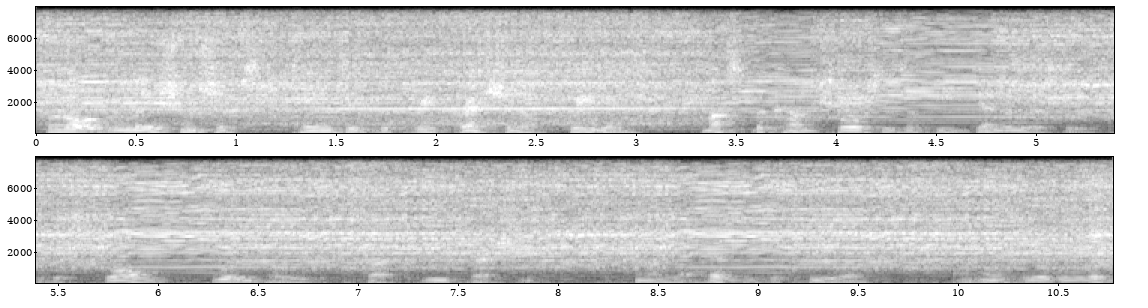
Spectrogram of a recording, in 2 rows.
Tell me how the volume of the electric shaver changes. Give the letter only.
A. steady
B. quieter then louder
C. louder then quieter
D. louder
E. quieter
A.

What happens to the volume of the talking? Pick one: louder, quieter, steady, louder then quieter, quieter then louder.
quieter.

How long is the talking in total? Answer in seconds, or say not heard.
11 s.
